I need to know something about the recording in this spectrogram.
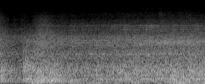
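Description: Steady rumble and hiss of a passing vehicle.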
